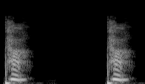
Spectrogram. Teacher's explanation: Similar to t and top, but strongly aspirated. Stronger and more pronounced than tu.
